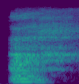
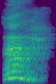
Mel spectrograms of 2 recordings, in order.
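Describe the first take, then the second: First: It is a relaxed sigh on an out-breath. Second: It is a sharp gasp on an in-breath.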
